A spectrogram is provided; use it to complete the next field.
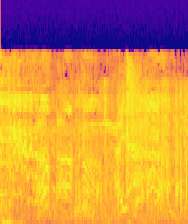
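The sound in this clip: Horses whinnying as riders mount up to set off toward a bathhouse, with clip-clop of hooves mixed into a dense, continuous layer of background sound throughout.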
